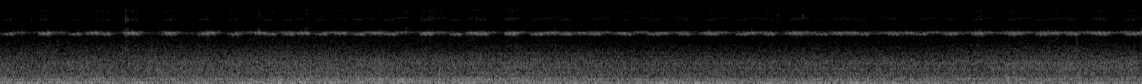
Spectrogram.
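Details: Cricket chirping presented in 8D audio for relaxation: an even, shrill trill of quick pulses at a single high pitch, set against steady low-frequency noise.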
